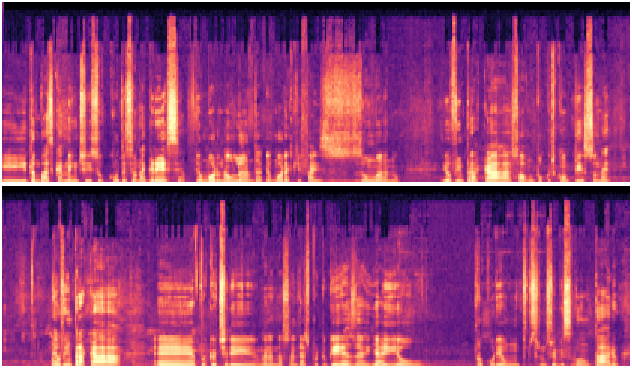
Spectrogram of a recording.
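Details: Adult male Portuguese speaker who stutters and says his stuttering is marked by repetitions, blocks and silences; stuttering.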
